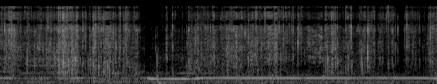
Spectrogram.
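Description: Clear plastic packaging bags crinkling as they are handled: a continuous irregular rustle of many small crackles.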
